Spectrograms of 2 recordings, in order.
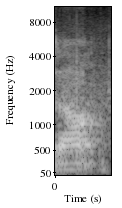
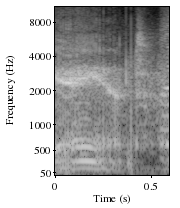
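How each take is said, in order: First: Broad AH in "aunt", as in "ahnt"; West Virginia pronunciation. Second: Said in the usual way. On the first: Retold or imitated. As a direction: say "aunt" with the open vowel of "father". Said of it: "some people says aunt from West Virginia". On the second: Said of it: "I always say aunt".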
